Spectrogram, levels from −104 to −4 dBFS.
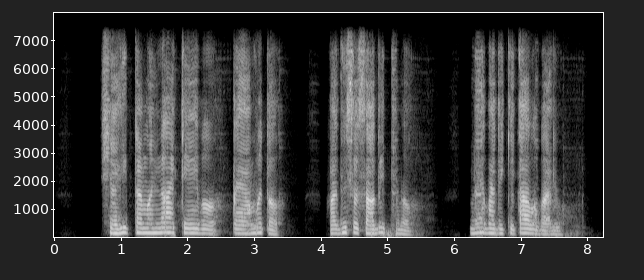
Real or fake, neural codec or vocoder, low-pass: fake; codec, 44.1 kHz, 1.7 kbps, Pupu-Codec; 7.2 kHz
